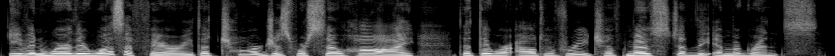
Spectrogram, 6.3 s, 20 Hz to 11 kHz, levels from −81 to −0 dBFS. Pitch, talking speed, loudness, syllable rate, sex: 245 Hz, 210 wpm, -18 LUFS, 5.5 syllables/s, female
